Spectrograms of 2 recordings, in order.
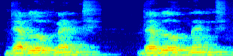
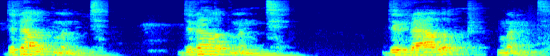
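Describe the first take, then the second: First: Development said "DEV-el-ope-ment"; development stressed on the first syllable; wrong way. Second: Development said "dih-VEL-up-munt"; development stressed on VEL, ending "munt"; correct way. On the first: Teacher shows the common mistake with development. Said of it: "No, that is wrong". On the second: Teacher models the correct development. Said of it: "the correct pronunciation is". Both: Shown as a demonstration.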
